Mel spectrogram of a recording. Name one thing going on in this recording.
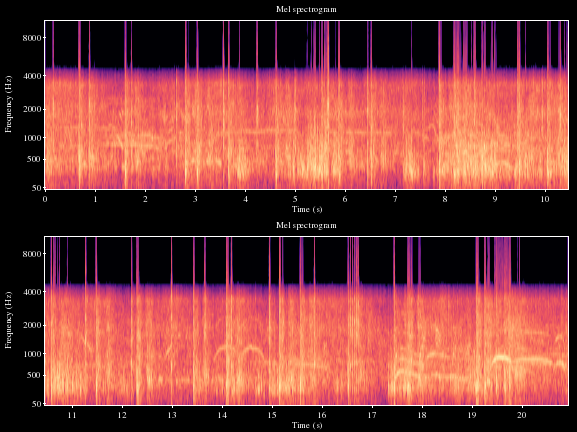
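Aerial firework shells burst with sharp bangs.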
